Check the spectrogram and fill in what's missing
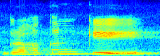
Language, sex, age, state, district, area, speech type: Sindhi, female, 30-45, Uttar Pradesh, Lucknow, urban, read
